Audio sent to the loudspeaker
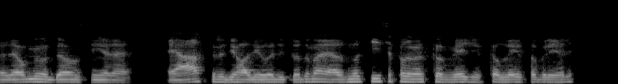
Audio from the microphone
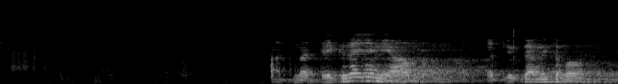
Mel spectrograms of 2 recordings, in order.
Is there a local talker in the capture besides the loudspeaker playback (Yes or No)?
Yes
